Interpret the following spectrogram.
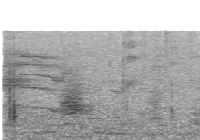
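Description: Birds calling: two short pitched cries in the first second, the first high and slightly falling, then fainter background sound.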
